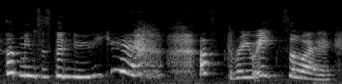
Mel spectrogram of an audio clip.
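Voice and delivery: high, dramatic shocked squeal, stretched out slowly; mock shocked disbelief. Retelling her reaction to the mentor, squealing in mock shock. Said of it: "I was like".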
